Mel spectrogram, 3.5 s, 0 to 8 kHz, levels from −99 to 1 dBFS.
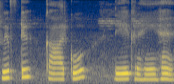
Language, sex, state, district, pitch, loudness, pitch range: Hindi, female, Chhattisgarh, Raipur, 195 Hz, -14 LUFS, 190-230 Hz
